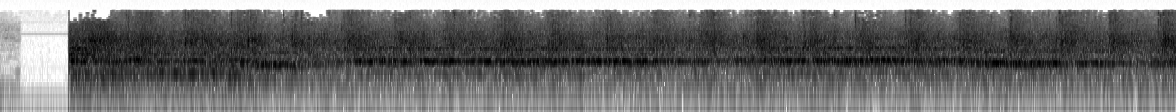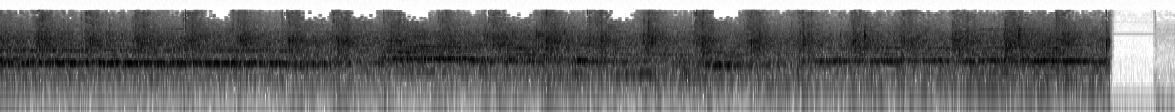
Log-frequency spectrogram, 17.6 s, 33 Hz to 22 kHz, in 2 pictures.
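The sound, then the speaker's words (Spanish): A huge football stadium crowd roars and chants continuously after Valencia's 5-0 win over Basel in the UEFA Europa League, a dense wall of cheering voices with rhythmic clapping pulses running through it, loud and sustained from start to finish. “Ese era el sonido de ayer del eh, partido, después del eh, partido de la manita del 5-0 de ayer del Valencia frente al Basilea que le lleva directamente a las semifinales de la UEFA Europa League.”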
